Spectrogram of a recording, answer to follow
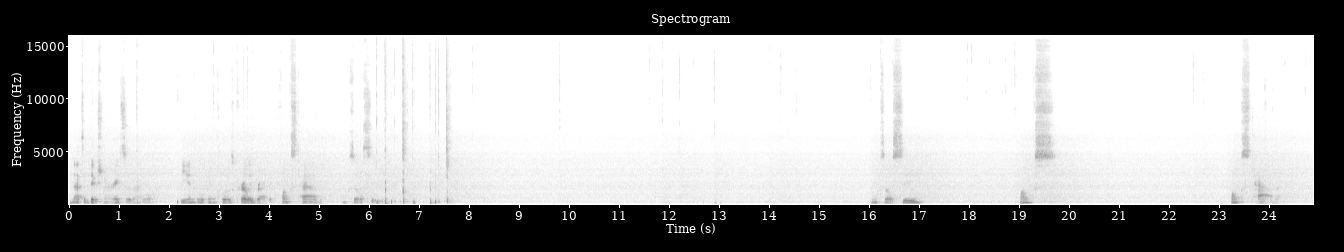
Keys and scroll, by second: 0.0-1.7 typing, 2.5 shift+Left, 3.3 Right, 5.8 Escape, 6.1-7.9 typing, 8.4 Left, 9.9 Right, 11.6 Right, 11.8 Left, 12.5 i, 12.9 n, 14.0 Left, 16.0 Left, 16.5 Right, 18.1 Right, 18.9 Left, 22.5 Left, 23.0 c, 23.9 BackSpace, 24.1 s.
